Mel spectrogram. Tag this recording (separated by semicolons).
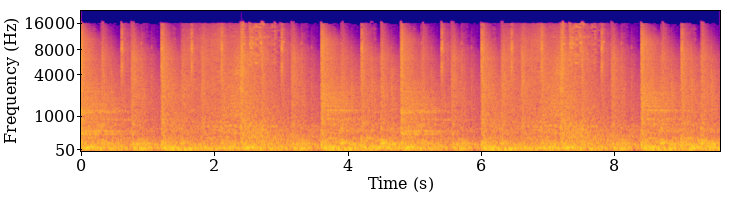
Cinematic; Movie; Action; Drum; Drums; Film; Percussion; Loop; 100bpm; Hollywood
